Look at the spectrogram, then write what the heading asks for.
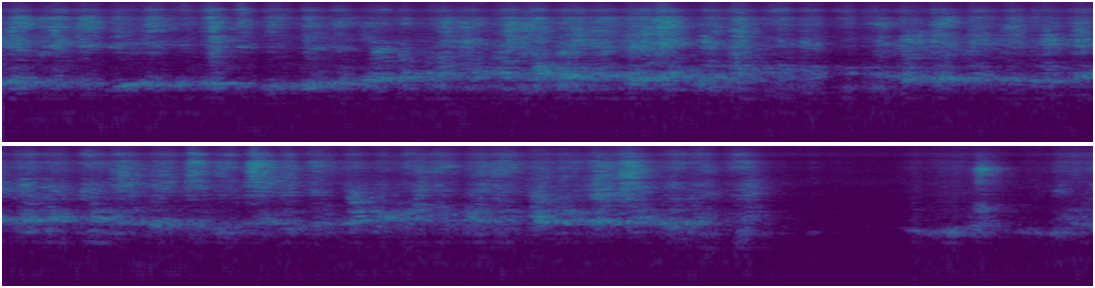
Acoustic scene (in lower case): restroom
